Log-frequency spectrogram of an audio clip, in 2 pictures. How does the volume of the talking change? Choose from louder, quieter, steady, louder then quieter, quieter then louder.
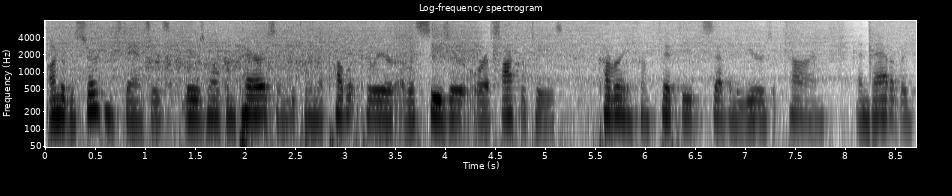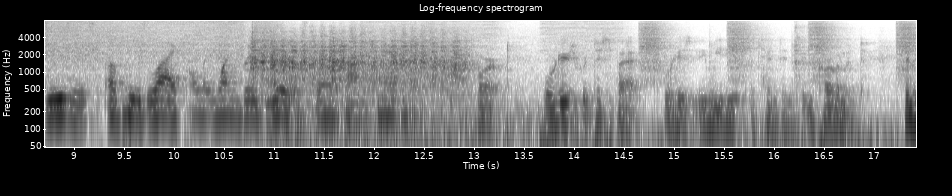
quieter.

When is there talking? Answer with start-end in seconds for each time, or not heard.
0.0-17.3.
